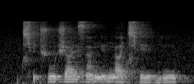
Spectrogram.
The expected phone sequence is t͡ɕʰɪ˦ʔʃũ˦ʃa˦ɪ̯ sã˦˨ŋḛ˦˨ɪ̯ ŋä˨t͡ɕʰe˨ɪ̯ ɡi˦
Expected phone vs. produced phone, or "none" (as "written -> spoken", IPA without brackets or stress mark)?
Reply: i˦ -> ĩ˦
